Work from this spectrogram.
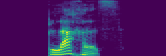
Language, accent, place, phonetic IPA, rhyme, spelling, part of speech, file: German, Germany, Berlin, [ˈblaxəs], -axəs, blaches, adjective, De-blaches.ogg
- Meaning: strong/mixed nominative/accusative neuter singular of blach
